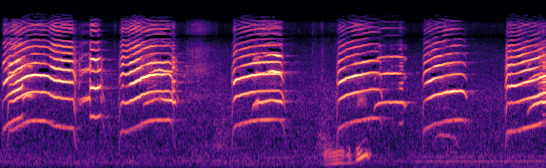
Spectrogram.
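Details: Hungry juvenile Australian magpie begging for food while being hand-fed, arriving late. Loud nasal squawks, each with rich stacked overtones, repeated about once a second, with slightly rising then falling pitch and short pauses between.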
